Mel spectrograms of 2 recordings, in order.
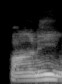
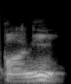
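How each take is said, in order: First: The n sound is soft. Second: The n sound is hard. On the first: This is how it is said in Gujarati. "pani with a with a soft na" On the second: This is how it is said in Hindi. "in Hindi we say pani"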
